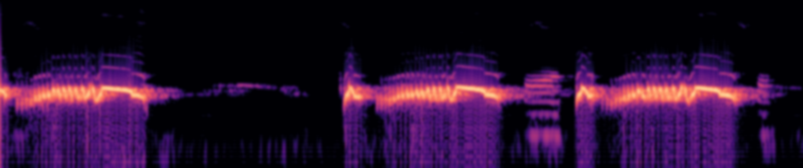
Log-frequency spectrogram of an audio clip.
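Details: Local Barbary dove with a classic angungan voice, giving three rolling, pulsed coos of about one and a half seconds each. A silent pause follows the first, and a brief gurgle comes before the last.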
